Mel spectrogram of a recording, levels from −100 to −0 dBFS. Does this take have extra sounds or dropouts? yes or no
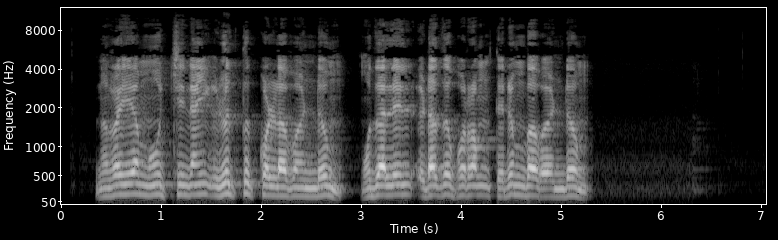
no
